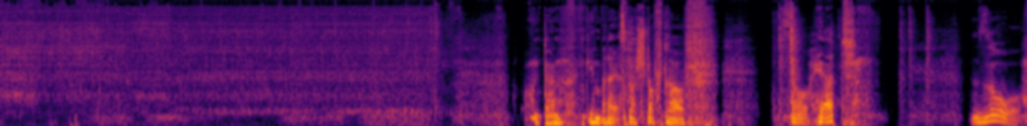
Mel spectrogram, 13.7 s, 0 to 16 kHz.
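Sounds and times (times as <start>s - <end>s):
water pouring into a soup pot: 0.0s - 6.1s
speech: 7.1s - 9.6s, 10.9s - 11.5s, 13.0s - 13.6s.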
